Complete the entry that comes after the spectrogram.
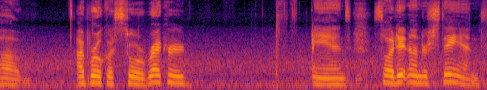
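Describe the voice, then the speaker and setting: A woman with a Louisiana accent at a medium pitch, fairly slow pace and fairly even intonation. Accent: Southern US (Louisiana). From US South, Shreveport, Louisiana. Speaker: vlogger. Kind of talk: personal testimony video.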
